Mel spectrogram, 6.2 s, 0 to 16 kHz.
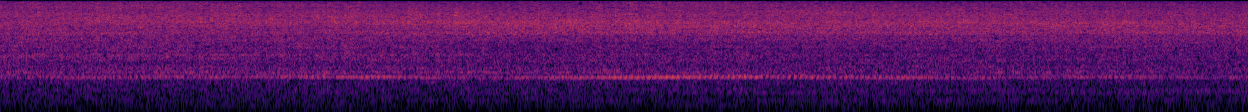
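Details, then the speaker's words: Warm 1997 BMW 328i E36 after sitting, idling evenly with a faint steady whine and no top-end ticking; initial lifter chatter cleared; temperature gauge normal. Normal warm idle. "it's pretty quiet that a little lifter chattery had it first went away i guess chess has been sitting the oil pressure had to deal back"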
